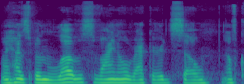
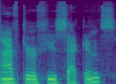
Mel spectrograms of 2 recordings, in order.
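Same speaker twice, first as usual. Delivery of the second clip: ordinary talk, nothing marked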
